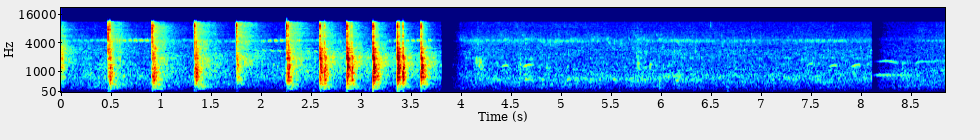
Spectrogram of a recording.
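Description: A series of about ten sharp knocks over the first four seconds, coming quicker toward the end. They are followed by a faint steady outdoor background with a thin high tone and a few faint chirps.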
